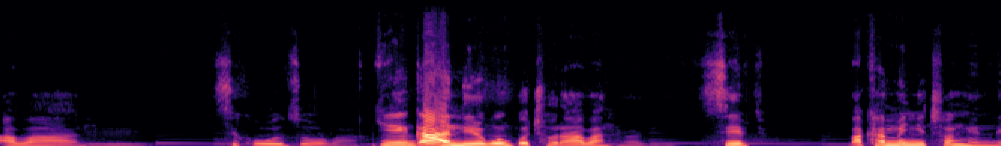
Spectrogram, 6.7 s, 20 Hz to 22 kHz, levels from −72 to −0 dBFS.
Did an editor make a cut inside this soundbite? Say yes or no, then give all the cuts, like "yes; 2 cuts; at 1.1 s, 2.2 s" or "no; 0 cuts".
yes; 1 cut; at 2.3 s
